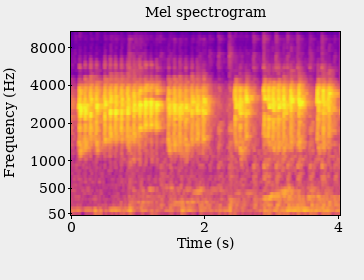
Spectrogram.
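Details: Straw-headed bulbul, evening song to excite other bulbuls: strong, liquid, gurgling phrases of rapid notes, four bursts separated by short pauses.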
